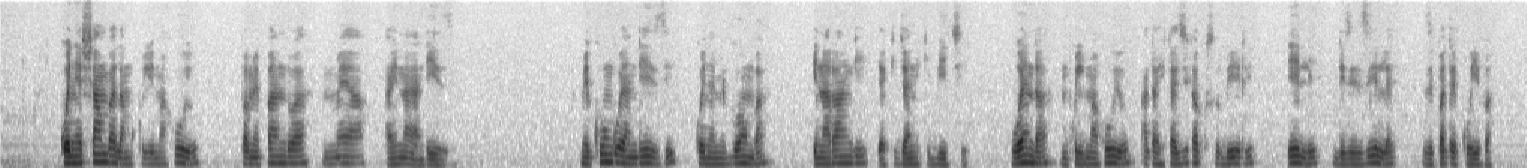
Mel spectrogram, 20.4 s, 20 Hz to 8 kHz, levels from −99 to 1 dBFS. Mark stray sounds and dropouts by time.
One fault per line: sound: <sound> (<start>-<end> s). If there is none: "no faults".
no faults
